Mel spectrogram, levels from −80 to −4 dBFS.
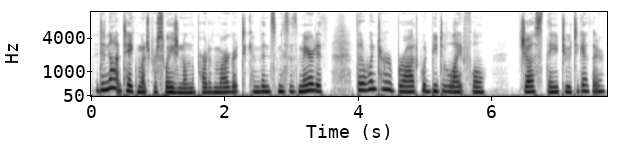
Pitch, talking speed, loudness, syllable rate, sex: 220 Hz, 195 wpm, -17 LUFS, 6.0 syllables/s, female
